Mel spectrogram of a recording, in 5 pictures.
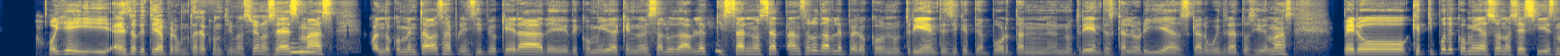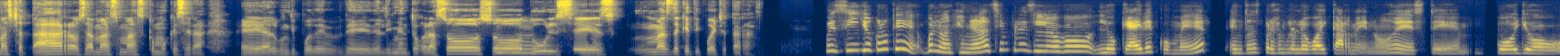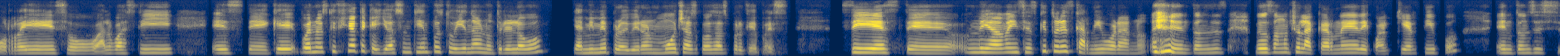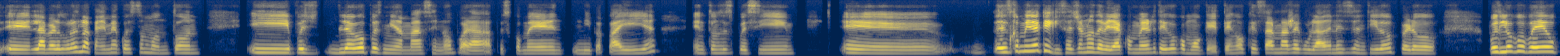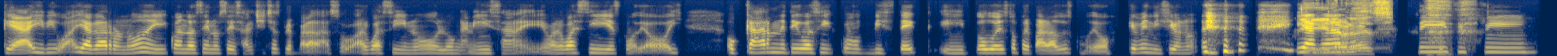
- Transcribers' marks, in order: chuckle; chuckle; other background noise; chuckle; background speech; chuckle
- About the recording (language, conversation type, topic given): Spanish, advice, ¿Cómo puedo manejar el comer por estrés y la culpa que siento después?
